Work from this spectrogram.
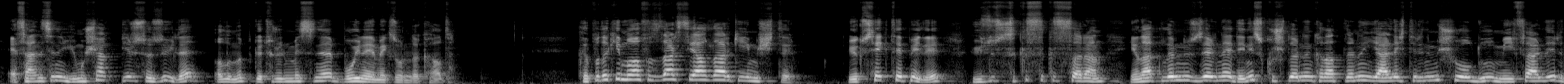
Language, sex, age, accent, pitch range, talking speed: Turkish, male, 40-59, native, 135-195 Hz, 105 wpm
